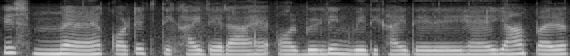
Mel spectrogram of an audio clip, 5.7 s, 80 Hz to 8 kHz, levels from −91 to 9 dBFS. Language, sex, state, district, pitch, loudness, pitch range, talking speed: Hindi, female, Himachal Pradesh, Shimla, 205 Hz, -14 LUFS, 195-215 Hz, 160 wpm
